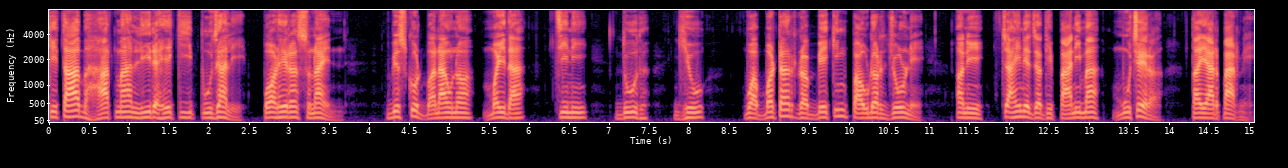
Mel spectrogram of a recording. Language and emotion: Nepali, neutral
